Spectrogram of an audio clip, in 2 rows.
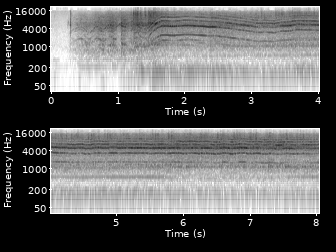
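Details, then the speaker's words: Chevy Nova pro touring build with a supercharged V8 on a cog-drive blower, dyno tuned; a short crank, then it catches, revs, and the whine rises and settles into a smooth idle. Healthy blower whine, normal. "Hard to see, but cog drive on the supercharger got a nice whine to it. Sounds really good."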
